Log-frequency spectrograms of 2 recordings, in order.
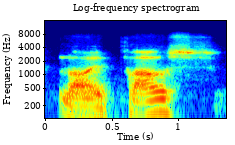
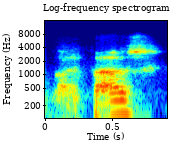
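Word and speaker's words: λοιπός: See, loipos, 2 syllables, diphthong, loipos.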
